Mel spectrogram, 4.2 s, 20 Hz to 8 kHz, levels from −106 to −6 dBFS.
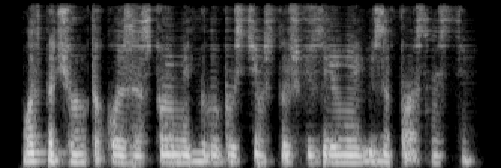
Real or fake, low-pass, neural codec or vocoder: fake; 7.2 kHz; codec, 44.1 kHz, 1.7 kbps, Pupu-Codec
